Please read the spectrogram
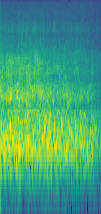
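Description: Ambient soundtrack bed: a steady rushing, water-like noise with faint held tones beneath it, fading away over the last second.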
